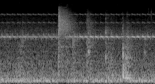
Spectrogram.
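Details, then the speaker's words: Faulty magnetostrictive ultrasonic dental scaler emitting a steady high-pitched squeal with bursts of hiss; the power supply has bulging, failed electrolytic capacitors identified as the primary cause of the fault. "I think our power supply's screwed. First of all, bulging capacitors are bad in any case."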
